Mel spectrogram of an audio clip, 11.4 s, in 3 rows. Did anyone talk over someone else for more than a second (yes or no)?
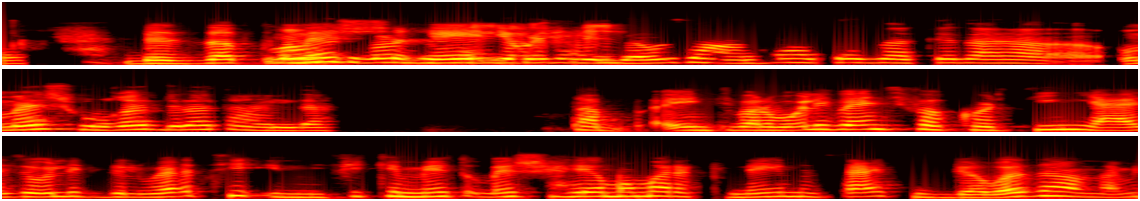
yes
